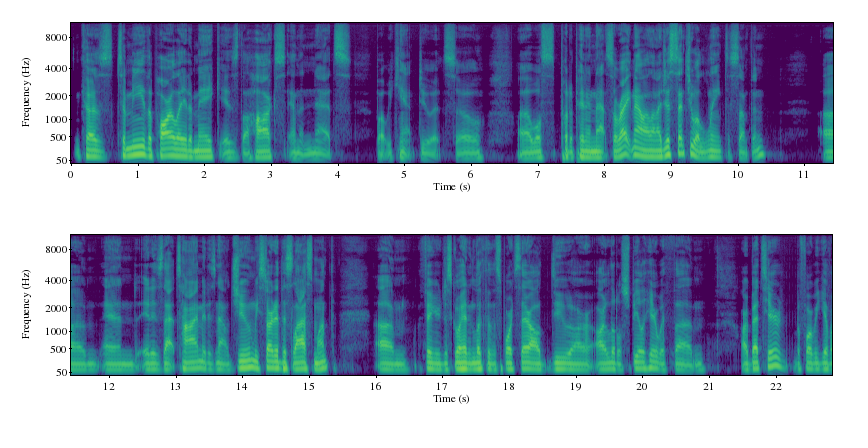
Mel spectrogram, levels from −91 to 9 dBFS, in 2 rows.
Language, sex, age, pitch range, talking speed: English, male, 20-39, 95-115 Hz, 210 wpm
